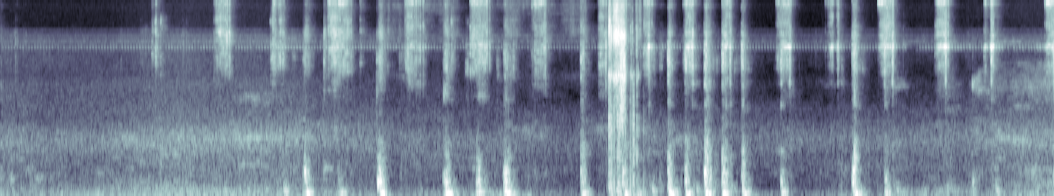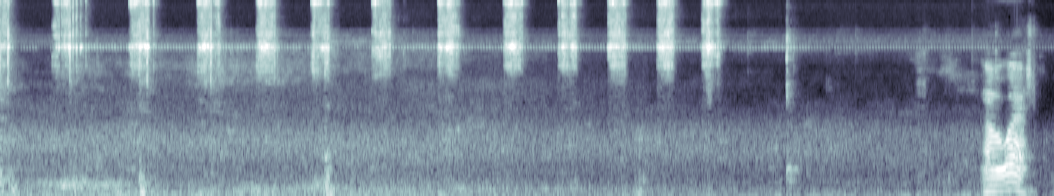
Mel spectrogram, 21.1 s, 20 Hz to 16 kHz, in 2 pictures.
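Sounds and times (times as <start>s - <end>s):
wrench clicking on metal bolt: 1.5s - 6.5s, 8.3s - 17.8s
steady high ticking: 1.5s - 17.9s.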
